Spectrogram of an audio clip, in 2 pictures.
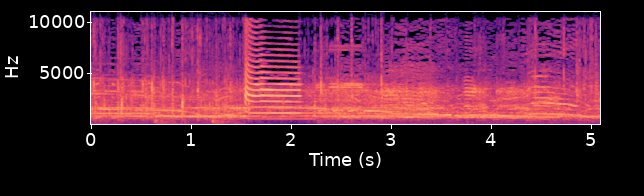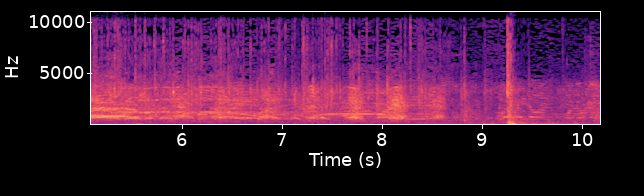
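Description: Several voices shouting and calling over each other outdoors at a lacrosse game, loudest in the first half and fading after about six seconds. A single sharp thump near the end.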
